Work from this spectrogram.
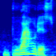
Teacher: second syllable is also heavy because it's a short vowel followed by more than 1 consonant. We have the est, like est, loudest. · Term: heavy syllables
